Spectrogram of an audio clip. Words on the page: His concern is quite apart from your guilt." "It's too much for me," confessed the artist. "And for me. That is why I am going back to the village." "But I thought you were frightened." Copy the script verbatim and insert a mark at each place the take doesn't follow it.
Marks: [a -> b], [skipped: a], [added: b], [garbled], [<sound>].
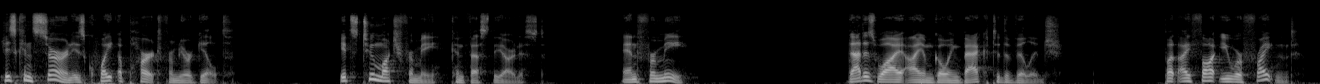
His concern is quite apart from your guilt." "It's too much for me," confessed the artist. "And for me. That is why I am going back to the village." "But I thought you were frightened."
